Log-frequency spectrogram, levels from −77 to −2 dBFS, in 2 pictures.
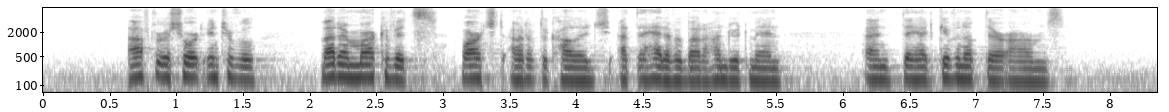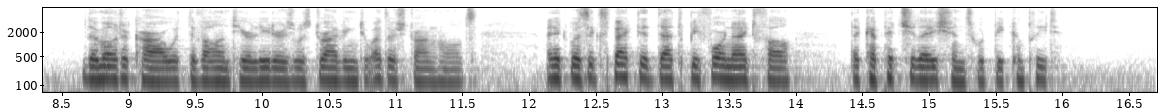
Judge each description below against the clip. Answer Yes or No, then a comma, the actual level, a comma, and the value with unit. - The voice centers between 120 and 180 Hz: Yes, medium, 140 Hz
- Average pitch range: No, narrow, 2.3 semitones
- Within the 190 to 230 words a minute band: No, average, 175 wpm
